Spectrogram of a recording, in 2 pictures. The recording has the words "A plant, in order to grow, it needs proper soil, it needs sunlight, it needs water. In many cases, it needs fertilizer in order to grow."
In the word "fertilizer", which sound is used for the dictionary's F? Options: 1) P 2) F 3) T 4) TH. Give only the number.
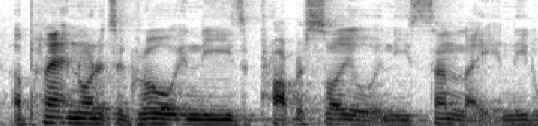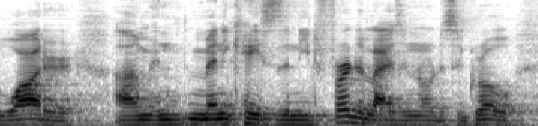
2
